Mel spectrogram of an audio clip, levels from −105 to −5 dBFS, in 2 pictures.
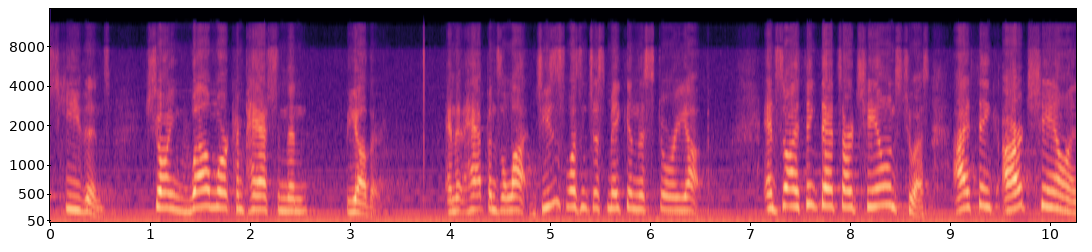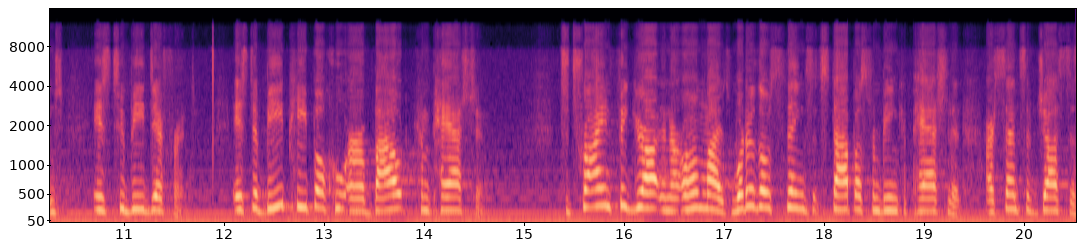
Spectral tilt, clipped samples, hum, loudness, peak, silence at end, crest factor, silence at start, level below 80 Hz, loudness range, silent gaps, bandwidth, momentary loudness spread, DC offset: -5.5 dB/octave; under 0.1%; none; -24 LUFS; -6 dBFS; 0 s; 20 dB; 0 s; -40 dBFS; 4 LU; none; 12.5 kHz; 16 LU; under 0.1%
